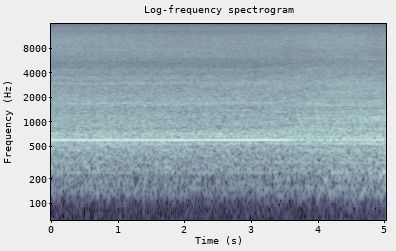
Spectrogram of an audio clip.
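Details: Used 22-year-old 8" bench grinder with a stone and a cleaner brush wheel, plugged into a 20 A outlet: it spins up with a smooth, steady mid-pitched whir, no grinding, knocking or wobble, working fine.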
